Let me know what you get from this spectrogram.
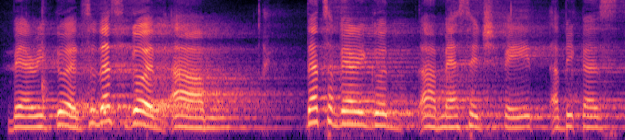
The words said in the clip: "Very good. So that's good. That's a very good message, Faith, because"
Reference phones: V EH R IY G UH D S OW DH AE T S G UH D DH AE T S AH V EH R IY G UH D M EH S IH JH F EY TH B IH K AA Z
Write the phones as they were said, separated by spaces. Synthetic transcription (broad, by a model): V EH R IY G UH D S OW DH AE T S G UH D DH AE T S AH V EH R IY G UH D M EH S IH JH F EY T B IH K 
